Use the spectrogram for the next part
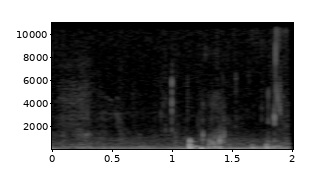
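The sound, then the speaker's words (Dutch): Someone takes a quick sip of a drink: a brief wet slurp and a soft swallow, with faint mouth clicks in an otherwise quiet moment and no talking. “Ik, Doe eh, jij ook even, ik neem ehm, nog even een slokje.”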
